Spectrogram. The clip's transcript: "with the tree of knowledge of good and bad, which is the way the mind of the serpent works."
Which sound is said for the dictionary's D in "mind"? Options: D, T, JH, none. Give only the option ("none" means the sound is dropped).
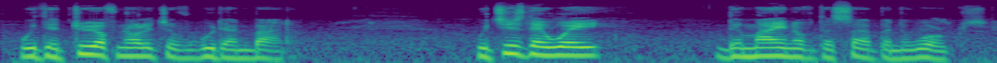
none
